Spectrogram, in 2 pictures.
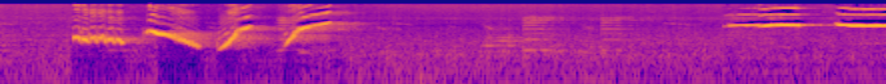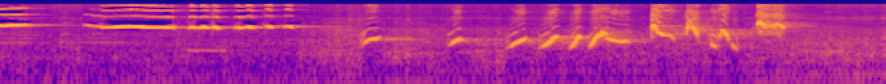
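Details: Aggressive song of a captive white-rumped shama, Wonosobo, Central Java, used to make rival birds fight: loud sweeping whistles, then high level piping notes, then a rapid string of rising whistled slurs.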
